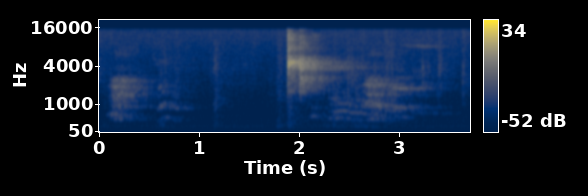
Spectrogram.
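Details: Benji, a 9-week-old Cardigan Welsh Corgi puppy newly brought home, gives a short harmonic whimper, a pause and a sharp click, then a longer wavering whine that slides downward, with a soft human voice nearby.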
